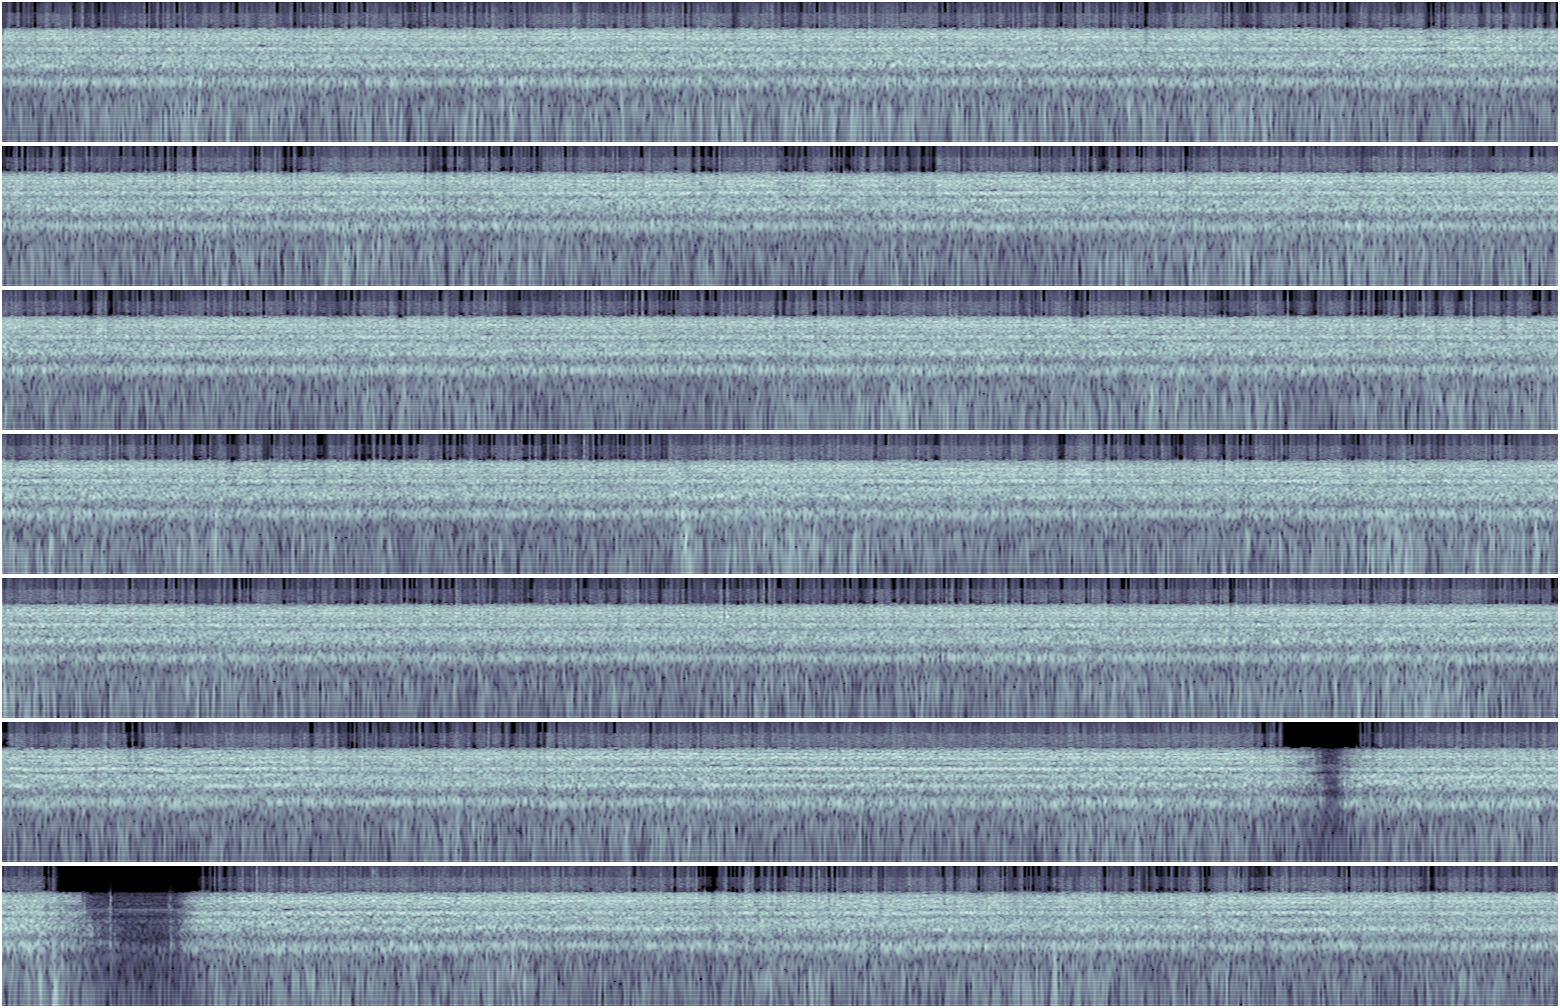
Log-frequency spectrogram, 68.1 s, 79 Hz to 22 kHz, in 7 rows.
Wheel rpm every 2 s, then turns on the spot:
230, 230, 230, 230, 230, 230, 230, 230, 230, 240, 230, 230, 240, 230, 230, 230, 240, 230, 230, 230, 230, 230, 230, 230, 230, 230, 210, 210, 140, 110, 200, 230, 230, 230.
58-60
